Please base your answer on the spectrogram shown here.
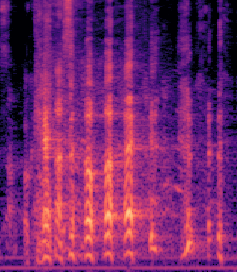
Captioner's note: laughter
